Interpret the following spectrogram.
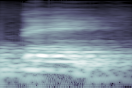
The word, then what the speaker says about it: bem: Eu vou apagar aqui para não confundir, para ficar só o bem, para vocês ficarem, perceberem o bem. Bem, bem, tá? Nós não pronunciamos o M, bem, bem, nós falamos bem, bem, bem, tá?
